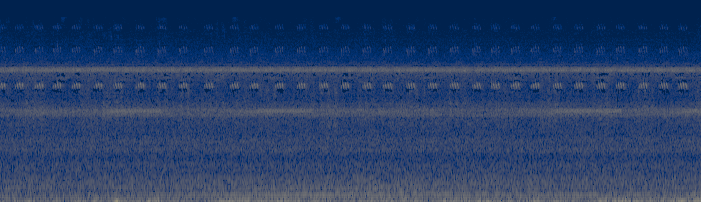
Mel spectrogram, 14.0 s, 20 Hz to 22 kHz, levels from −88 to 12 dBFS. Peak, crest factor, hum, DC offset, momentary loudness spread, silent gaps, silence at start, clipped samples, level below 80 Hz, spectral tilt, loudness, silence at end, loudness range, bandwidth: -26 dBFS; 18 dB; none; under 0.1%; 1 LU; none; 0 s; under 0.1%; -50 dBFS; -1.5 dB/octave; -41 LUFS; 0 s; 1 LU; 16.5 kHz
